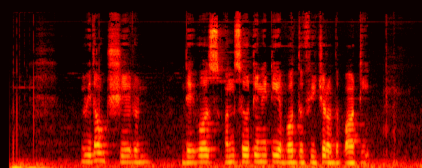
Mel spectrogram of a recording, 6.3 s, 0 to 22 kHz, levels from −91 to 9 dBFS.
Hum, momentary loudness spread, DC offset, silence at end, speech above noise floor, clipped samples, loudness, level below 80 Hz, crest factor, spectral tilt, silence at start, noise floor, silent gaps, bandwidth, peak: none; 24 LU; under 0.1%; 0 s; 22 dB; under 0.1%; -29 LUFS; -48 dBFS; 20 dB; -4 dB/octave; 0.15 s; -51 dBFS; none; 16.5 kHz; -12 dBFS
